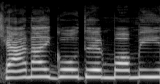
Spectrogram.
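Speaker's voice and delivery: high, loud, called-out shouting voice. Explaining the opposite of whispered to learners, shouting. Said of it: "Like shouting".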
